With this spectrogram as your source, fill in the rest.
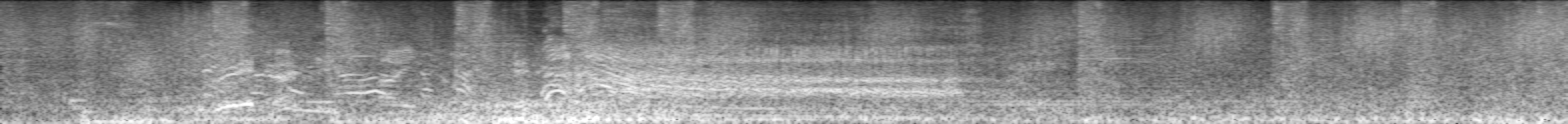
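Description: Magic spells crackle and burst as game characters fight.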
